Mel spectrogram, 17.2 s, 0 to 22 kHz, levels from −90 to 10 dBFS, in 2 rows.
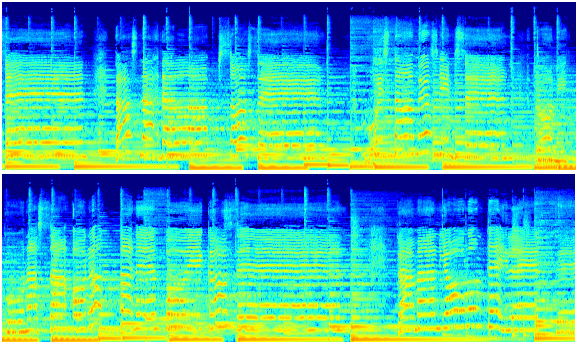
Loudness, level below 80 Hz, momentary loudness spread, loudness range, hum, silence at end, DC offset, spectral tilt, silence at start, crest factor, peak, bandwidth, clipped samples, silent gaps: -18 LUFS; -24 dBFS; 3 LU; 1 LU; none; 0 s; under 0.1%; -5.5 dB/octave; 0 s; 14 dB; -2 dBFS; 15.5 kHz; under 0.1%; none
